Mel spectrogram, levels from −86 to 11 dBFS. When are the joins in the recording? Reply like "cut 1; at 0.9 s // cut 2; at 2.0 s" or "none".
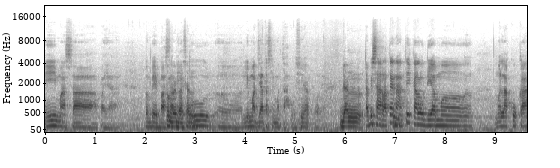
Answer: none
